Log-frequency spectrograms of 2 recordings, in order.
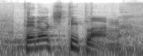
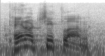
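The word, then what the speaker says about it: Tenochtitlan: let's practice pronunciation we'll break it down by syllables tenan tenlan that's a fun one let's say it one more time on the count of three ten tenlan one two three very good see the way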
